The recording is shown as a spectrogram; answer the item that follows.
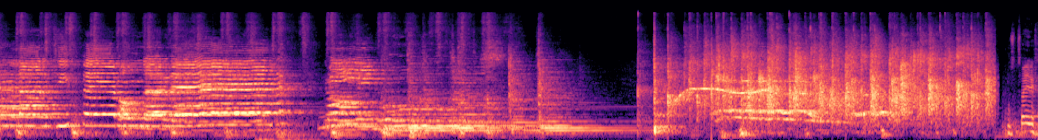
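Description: Three women singing a song in close harmony in Groningen dialect, with a ukulele, ending on a held chord that fades. About eight seconds in, applause and a cheer break out.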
